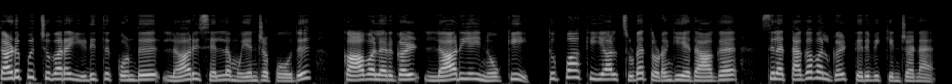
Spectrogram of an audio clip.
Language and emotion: Tamil, neutral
